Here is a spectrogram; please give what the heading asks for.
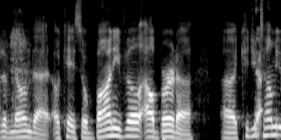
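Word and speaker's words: Bonnyville: Also, it's pronounced Bonneville, so I'm just going to correct you now. Oh my gosh, I am so embarrassed. The disrespect. Yes, I should have known that. Okay, so Bonneville, Alberta.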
